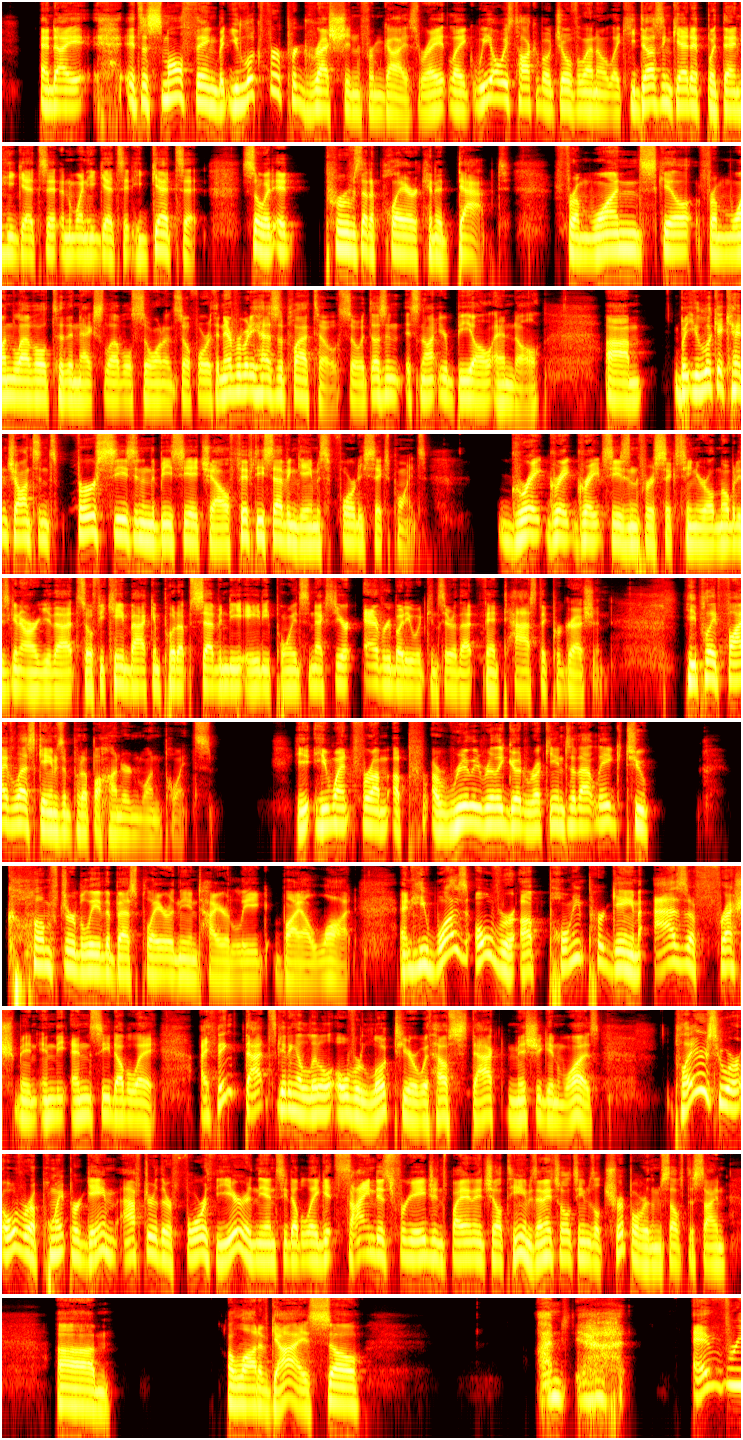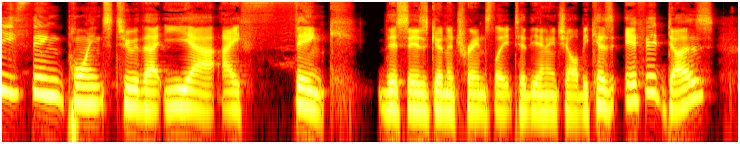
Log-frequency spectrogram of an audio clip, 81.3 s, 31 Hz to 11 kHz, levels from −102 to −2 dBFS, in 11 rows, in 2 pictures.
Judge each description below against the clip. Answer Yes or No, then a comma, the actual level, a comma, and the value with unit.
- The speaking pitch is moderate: No, low, 130 Hz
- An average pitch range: Yes, average, 4.2 semitones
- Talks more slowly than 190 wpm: Yes, average, 180 wpm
